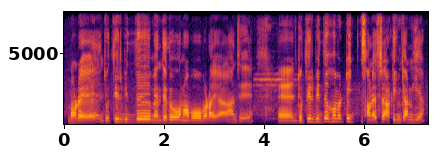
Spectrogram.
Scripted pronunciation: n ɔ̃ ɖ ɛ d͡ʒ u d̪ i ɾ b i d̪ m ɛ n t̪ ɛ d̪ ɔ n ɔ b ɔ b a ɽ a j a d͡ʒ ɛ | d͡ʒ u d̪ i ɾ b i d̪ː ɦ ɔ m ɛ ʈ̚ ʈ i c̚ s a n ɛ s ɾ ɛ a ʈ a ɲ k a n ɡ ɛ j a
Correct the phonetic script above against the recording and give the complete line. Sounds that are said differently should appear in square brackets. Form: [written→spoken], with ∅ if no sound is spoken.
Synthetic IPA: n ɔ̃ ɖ ɛ d͡ʒ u [d̪→t̪] i ɾ b i d̪ m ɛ n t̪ ɛ d̪ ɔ n ɔ b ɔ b a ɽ a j a d͡ʒ ɛ | d͡ʒ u [d̪→t̪] i ɾ b i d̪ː ɦ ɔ m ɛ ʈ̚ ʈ i c̚ s a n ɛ s ɾ ɛ a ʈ [a→i] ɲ k a n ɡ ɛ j a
